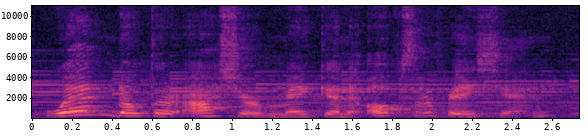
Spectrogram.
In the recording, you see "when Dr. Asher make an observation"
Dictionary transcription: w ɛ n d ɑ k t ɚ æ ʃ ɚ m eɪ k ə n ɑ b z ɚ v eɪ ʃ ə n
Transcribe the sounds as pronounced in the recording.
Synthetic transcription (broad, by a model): w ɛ n d ɑ k t ɚ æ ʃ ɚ m eɪ k ə n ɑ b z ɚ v eɪ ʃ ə n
